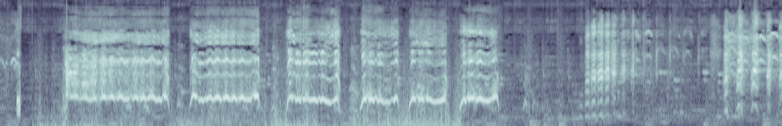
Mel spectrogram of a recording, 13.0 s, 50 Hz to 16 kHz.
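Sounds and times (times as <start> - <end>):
animal wavering cries: 1.0 - 9.0.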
